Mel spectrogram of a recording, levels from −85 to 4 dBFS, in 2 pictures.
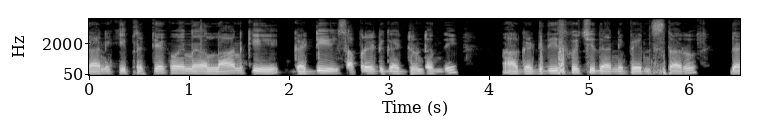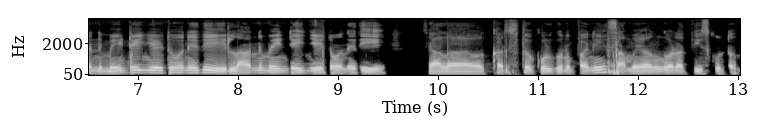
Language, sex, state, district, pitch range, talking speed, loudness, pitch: Telugu, male, Andhra Pradesh, Guntur, 105-120 Hz, 135 wpm, -14 LUFS, 110 Hz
